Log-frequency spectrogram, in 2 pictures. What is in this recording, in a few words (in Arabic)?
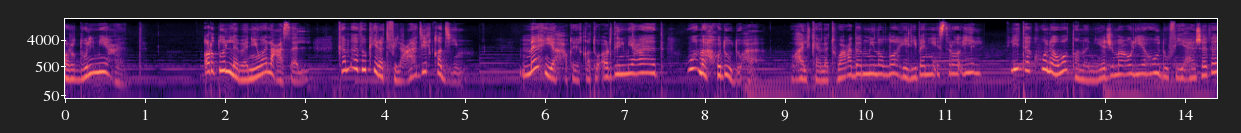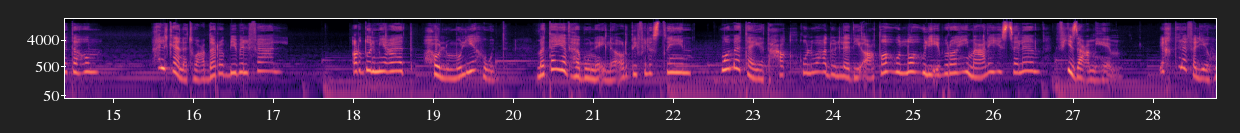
بودكاست; فلسطين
